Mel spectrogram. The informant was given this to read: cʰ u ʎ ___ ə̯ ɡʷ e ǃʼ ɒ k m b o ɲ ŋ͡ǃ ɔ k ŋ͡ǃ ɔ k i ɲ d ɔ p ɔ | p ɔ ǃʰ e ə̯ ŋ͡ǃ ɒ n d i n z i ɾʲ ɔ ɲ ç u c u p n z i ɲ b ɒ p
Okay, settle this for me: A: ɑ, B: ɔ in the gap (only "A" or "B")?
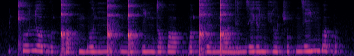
B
